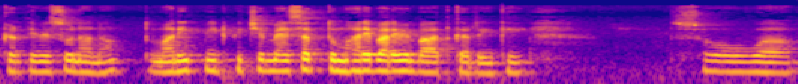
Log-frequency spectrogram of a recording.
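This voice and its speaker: This woman's pitch is fairly low. She speaks at a fairly slow pace. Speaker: comic sketch performer. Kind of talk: scripted comic monologue to camera. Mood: sarcastic, mocking. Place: home room. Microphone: phone near.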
